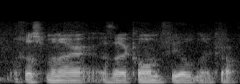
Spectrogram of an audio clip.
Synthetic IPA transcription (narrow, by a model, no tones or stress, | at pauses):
əχəsmənəðəkʰɔːnfiːlˠdnəkʰɾɔ̰p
